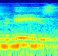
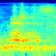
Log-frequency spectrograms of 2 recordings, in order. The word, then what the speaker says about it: Menis: so much heather um my last name is pronounced menis but i carry my ex-husband abusive ex-husband's name and it's actually been known as menace but we'll call it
